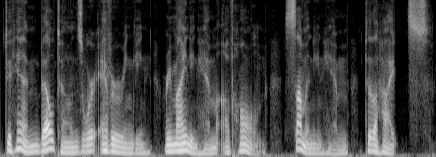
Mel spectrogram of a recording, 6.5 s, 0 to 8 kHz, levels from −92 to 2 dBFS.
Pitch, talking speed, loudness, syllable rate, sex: 105 Hz, 145 wpm, -18 LUFS, 4.2 syllables/s, male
